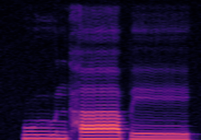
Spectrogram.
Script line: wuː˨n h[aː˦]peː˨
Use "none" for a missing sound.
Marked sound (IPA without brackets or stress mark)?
aː˦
